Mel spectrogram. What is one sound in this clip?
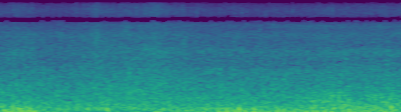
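Waves wash gently onto a sandy shore.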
